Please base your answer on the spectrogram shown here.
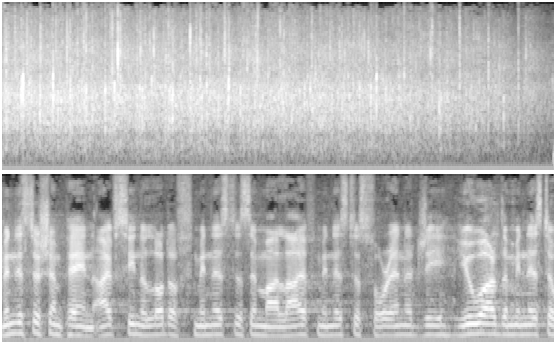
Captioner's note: applause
